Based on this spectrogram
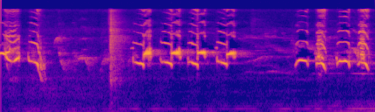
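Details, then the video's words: Oriental magpie-robin singing a rapid lure song to provoke birds: a run of five quick, evenly spaced whistled notes, a sharp click, then another fast series of clear notes over a steady low hum. "PANCINGAN KACER CEPAT KONSLET NGOTOT BONGKAR ISIAN"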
